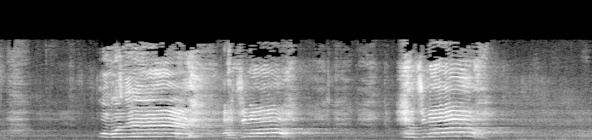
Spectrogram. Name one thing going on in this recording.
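A young man calls out loudly through a microphone in a large hall.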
